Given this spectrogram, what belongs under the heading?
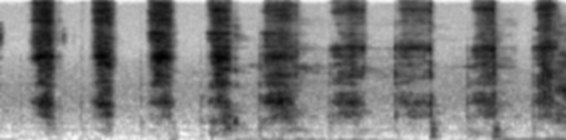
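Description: Repeated rasping strokes of a flat scraper stripping old finish during a full restoration, about nine even, loud, close passes in steady rhythm with short gaps between them and no talking.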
